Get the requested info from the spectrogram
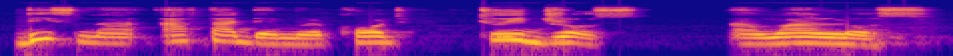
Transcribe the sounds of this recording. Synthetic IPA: disnaaftadɛ̃mɹɛkʰɔd | tʰudɹɔs | ãnwãnlɔs

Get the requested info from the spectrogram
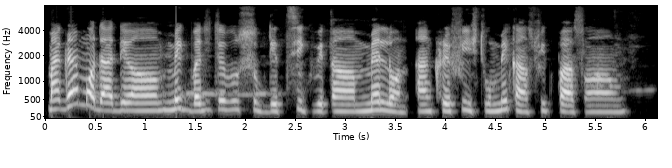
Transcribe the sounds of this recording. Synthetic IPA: maɪɡɾãndmɔdadeãmekvɛd͡ʒitebusup̚detʰikwiðãmɛlɔ̃nãnkɾefiʃtumekãnswit̚pasɔ̃

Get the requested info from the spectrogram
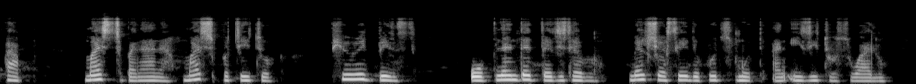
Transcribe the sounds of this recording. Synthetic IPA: pap̚ | mat͡ʃt͡ʃbananamat͡ʃpɔtʰetʰo | pʰjuɹid̚bĩns | oblɛ̃ndɛdvɛd͡ʒitʰabu | mekʃusedeputsmutãnizitʰoswalu

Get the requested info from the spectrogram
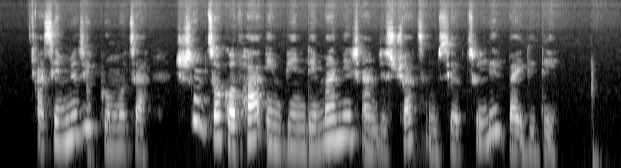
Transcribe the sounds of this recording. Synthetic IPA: asemjuzik̚pɹomotʰa | ʃi̥sɔ̃ntɔkɔfhaʊʔĩmbĩndemaned͡ʒãndistɹak̚thĩmsɛlftʰulivbaɪdide

